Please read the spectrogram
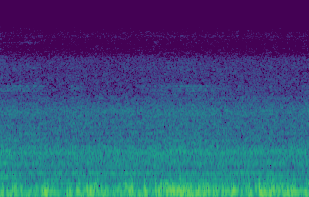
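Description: A pause between words, filled only by a low, steady background rumble with a faint hiss above it.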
